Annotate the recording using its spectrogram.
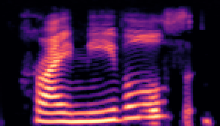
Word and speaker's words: primeval: So the primevals, probably putting the wrong emphasis on the wrong syllable again. Have you heard anything about this movie before? – No, but I do know that the word is Okay. – primeval. You are correct.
